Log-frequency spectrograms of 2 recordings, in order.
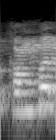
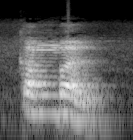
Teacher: कंबल में देखो यहां पर जो है ये अम की मात्रा जो लगाई गई है इसका उच्चारण आधा म हो रहा है कंबल अब ऐसा क्यों होता है वो भी आपको बता दूंगा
